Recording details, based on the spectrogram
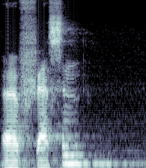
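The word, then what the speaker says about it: fashion: टी इज़ not pronounced in these common words. इनमें हम जो है वो लफ्ज़ों में हम टी को प्रोनाउंस नहीं करते। मसलन फैशन, लिसन, ऑफन, थिसिल और विसिल, यहाँ पर भी हमने टी को प्रोनाउंस नहीं किया।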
